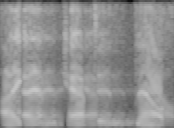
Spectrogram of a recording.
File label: chat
